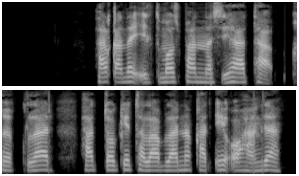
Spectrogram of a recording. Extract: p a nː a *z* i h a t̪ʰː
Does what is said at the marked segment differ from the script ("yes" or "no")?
yes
